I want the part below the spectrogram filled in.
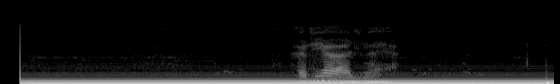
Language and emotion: Russian, neutral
